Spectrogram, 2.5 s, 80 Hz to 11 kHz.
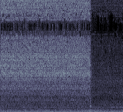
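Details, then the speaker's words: Vintage Winnebago Vectra P30 Jet Air Ride suspension with Harbor Freight air pump, switch in auto mode: steady airy hiss of air filling the bags under a low pump rumble, then hiss stops; normal auto-leveling, RV nearly level. "Yep, you can hear it. It's auto leveling. We're just about level now."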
